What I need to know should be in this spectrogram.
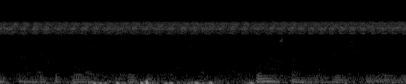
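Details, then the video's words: Crimean cicadas calling at sunset above the sea cliffs of Cape Fiolent: a steady shrill hiss-like buzz held throughout, over low murmuring and a few short lower-pitched sounds from the shore and birds. "Cicadas at sunset."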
